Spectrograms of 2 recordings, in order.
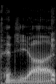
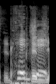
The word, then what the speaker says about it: Pidgeot: Technically, the correct pronunciation of Pidgeot is not Pidgeot. – It's Pidget. Pidget. Oh, we said Pidget.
